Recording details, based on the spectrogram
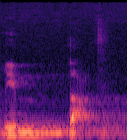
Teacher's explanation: Here is the noon followed by a ba. This noon gets converted into a mim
